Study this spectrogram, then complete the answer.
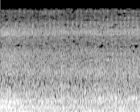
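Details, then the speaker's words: Honda Click scooter after fixing lost compression (wrong valve installed), new valve seals, reassembled. Steady, even low putter with no ticking or tapping; engine now quiet, normal idle. "At ito, tahimik na yung kanyang makina."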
